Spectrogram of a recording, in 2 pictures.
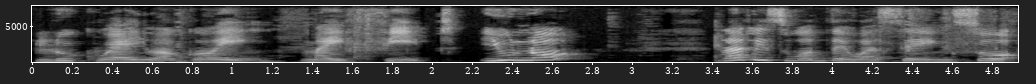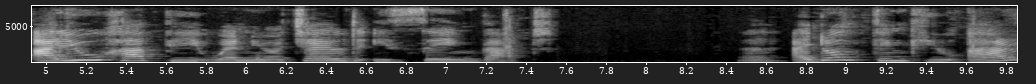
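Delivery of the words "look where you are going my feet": mock taunting, sarcastic mocking tone. Retelling what children said to mock a stranger: imitating kids mocking sarcastically. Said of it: "saying it sarcastically and in a mockery".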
